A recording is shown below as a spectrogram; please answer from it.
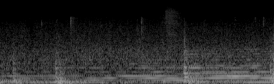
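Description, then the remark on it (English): Steady rain patters on a hard surface, a continuous hiss with scattered louder drops and a low, even background hum, no voices present. “But it's raining.”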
